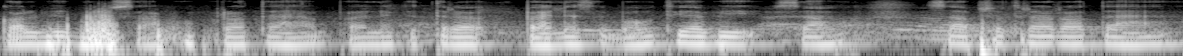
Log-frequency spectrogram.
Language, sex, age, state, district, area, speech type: Hindi, male, 45-60, Bihar, Vaishali, urban, spontaneous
